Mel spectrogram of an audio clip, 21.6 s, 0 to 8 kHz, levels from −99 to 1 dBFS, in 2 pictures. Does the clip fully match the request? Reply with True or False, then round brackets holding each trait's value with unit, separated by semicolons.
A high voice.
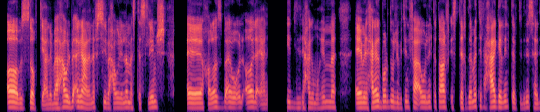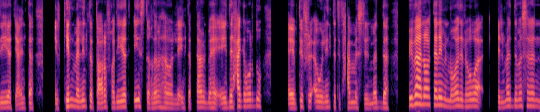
False (140 Hz)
